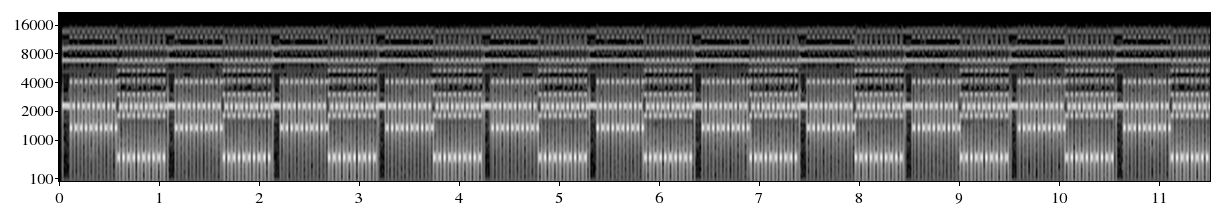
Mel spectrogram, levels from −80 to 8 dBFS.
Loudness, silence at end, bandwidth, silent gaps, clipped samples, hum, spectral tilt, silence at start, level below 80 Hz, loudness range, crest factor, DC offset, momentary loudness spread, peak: -5 LUFS; 0 s; 15.5 kHz; none; under 0.1%; none; 0 dB/octave; 0.05 s; -42 dBFS; 0 LU; 4 dB; 0.3%; 0 LU; -4 dBFS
